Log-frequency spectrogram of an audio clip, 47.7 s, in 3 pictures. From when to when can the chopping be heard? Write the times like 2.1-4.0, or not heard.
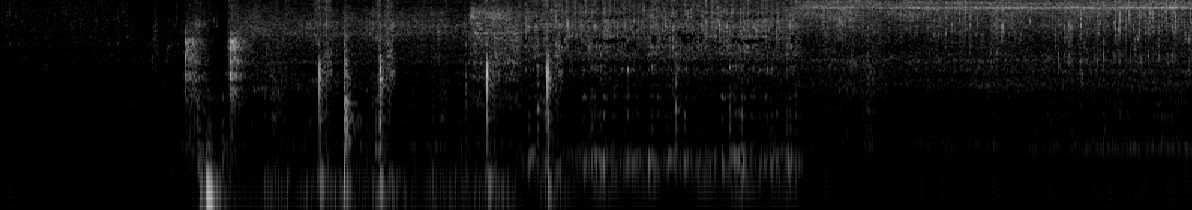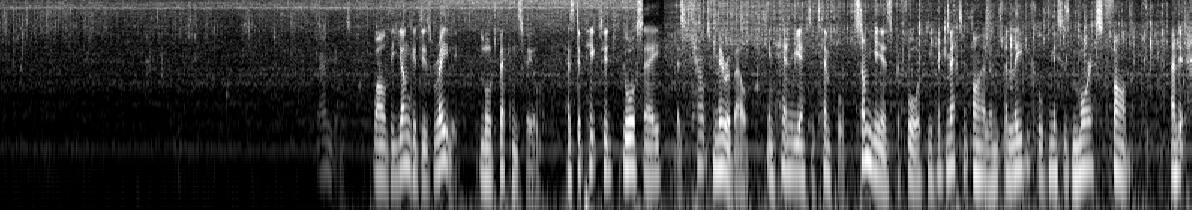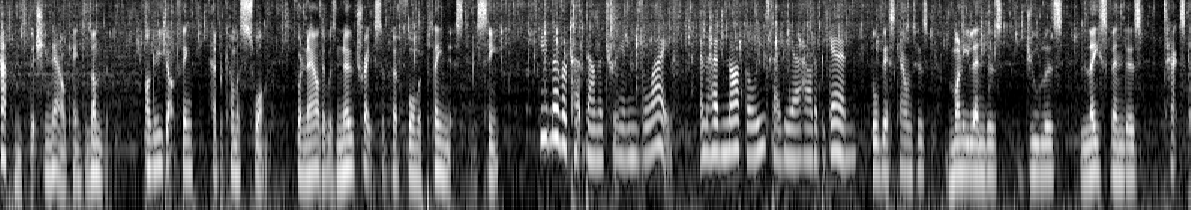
2.5-5.2, 5.8-7.5.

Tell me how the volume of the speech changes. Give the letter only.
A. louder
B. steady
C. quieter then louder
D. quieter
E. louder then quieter
B.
